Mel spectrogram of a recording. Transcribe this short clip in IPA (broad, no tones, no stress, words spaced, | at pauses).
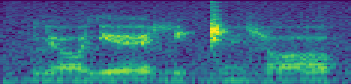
lʲɔːlʲɘːɮi ɡ͡ǁɛ̤ɮɔː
